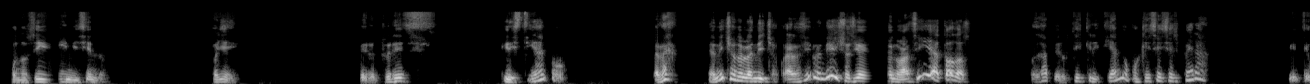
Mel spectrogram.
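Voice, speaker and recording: Man preaching with lively quoted voices. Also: mid-range voice, breathy edge, dry recording, clean studio sound. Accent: Peruvian Spanish. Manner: animated, often acts out quoted speakers in a raised voice; asks the listeners many rhetorical questions. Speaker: pastor. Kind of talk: sermon.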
